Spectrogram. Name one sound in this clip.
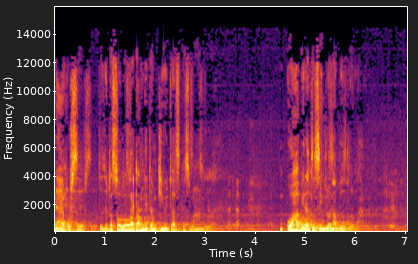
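A man speaks animatedly into a microphone, heard through loudspeakers.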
